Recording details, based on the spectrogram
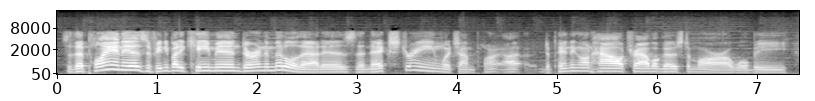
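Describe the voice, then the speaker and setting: A man's voice: on the high side, animated, fairly quick, few pauses, fairly bright tone, clean tone, dry recording, faint music behind. A man in his sixties chatting casually on a gaming live stream, rambling and laughing often as he answers viewers. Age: 60s. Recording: dull lo-fi stream audio.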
